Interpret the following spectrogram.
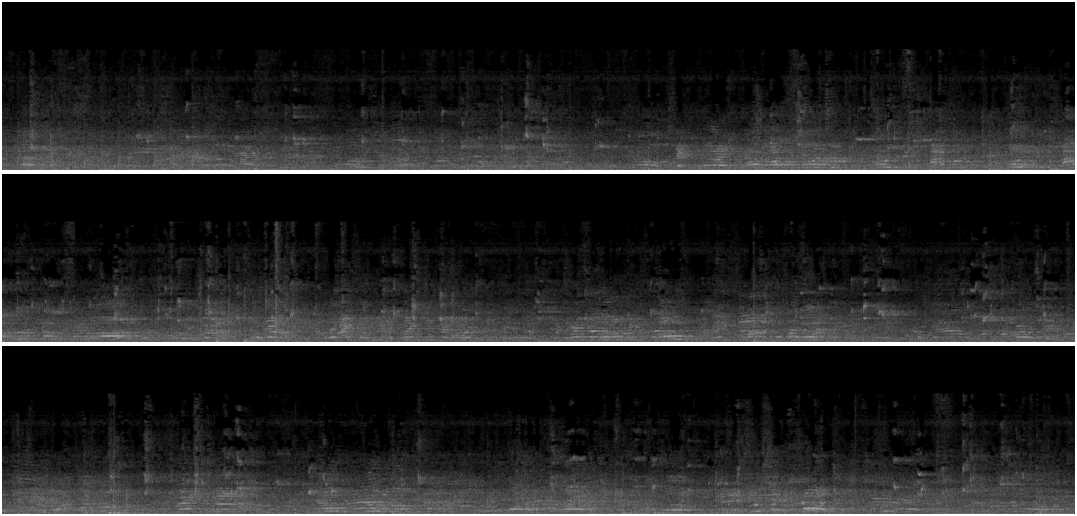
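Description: Basketball dribbled and bouncing on a hardwood gym floor during live play, over the indistinct chatter of the crowd.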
